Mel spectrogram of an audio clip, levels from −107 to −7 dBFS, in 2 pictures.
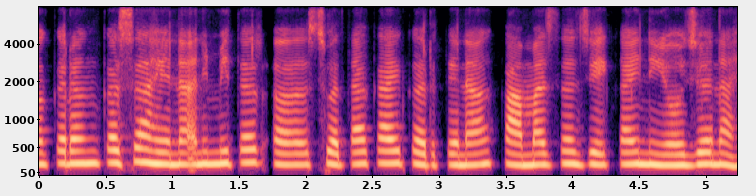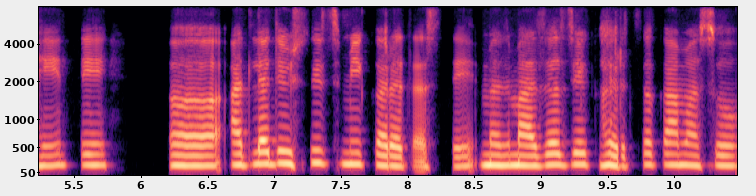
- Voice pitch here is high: Yes, high, 195 Hz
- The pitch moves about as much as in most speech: No, narrow, 2.1 semitones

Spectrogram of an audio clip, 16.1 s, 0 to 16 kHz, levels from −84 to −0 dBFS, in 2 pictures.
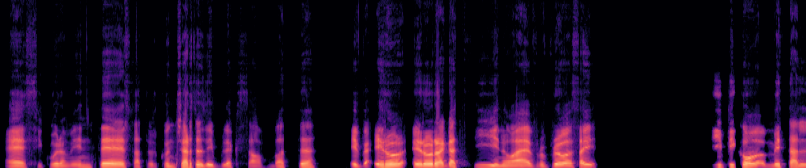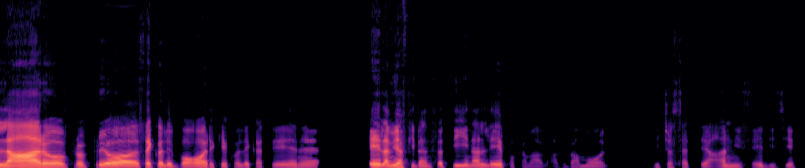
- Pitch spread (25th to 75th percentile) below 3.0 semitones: No, average, 3.6 semitones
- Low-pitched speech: Yes, low, 130 Hz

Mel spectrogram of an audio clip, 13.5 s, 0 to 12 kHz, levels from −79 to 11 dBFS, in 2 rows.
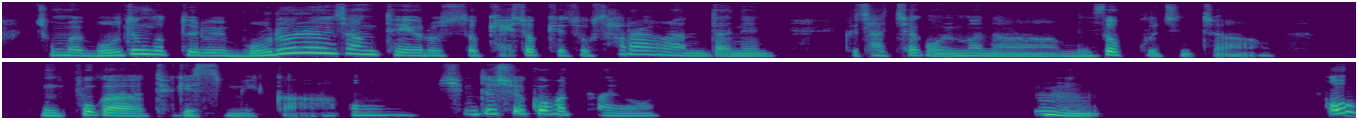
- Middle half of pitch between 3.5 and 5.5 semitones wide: No, wide, 6.1 semitones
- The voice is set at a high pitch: No, medium, 160 Hz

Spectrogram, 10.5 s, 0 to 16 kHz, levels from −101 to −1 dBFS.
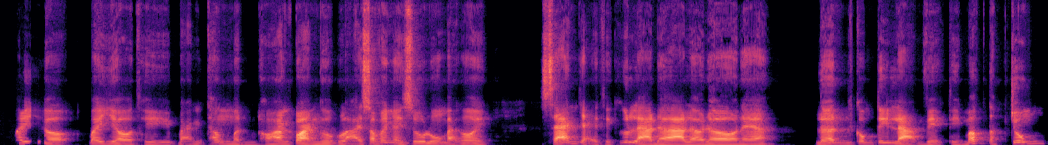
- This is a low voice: Yes, low, 130 Hz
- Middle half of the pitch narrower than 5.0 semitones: Yes, average, 3.1 semitones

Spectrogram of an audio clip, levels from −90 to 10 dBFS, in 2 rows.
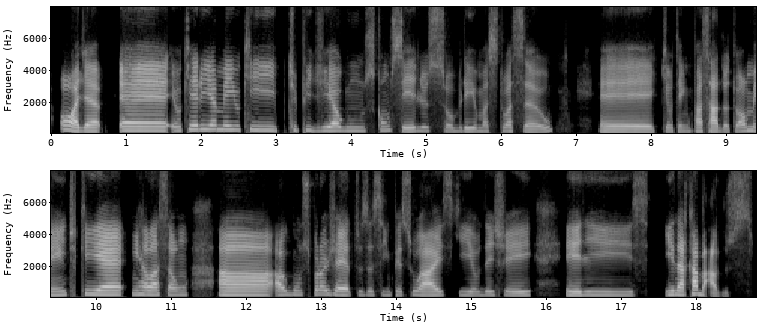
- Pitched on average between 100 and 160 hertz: No, high, 210 Hz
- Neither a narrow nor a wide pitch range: Yes, average, 3.7 semitones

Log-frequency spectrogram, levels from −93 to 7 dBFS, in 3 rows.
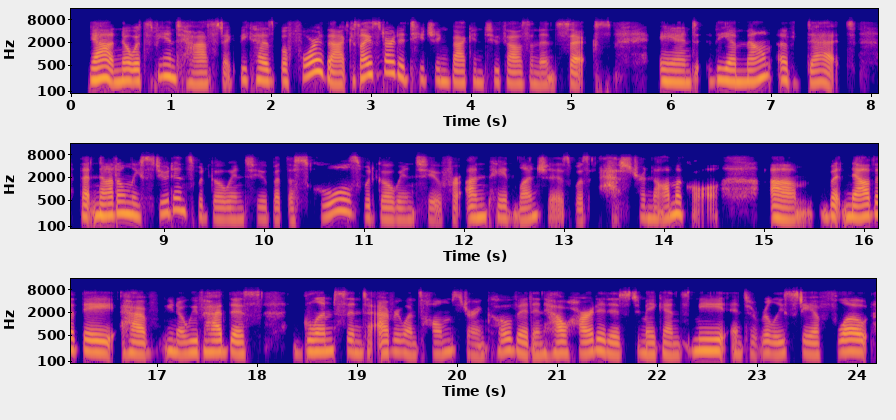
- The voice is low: No, medium, 180 Hz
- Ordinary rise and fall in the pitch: Yes, average, 3.3 semitones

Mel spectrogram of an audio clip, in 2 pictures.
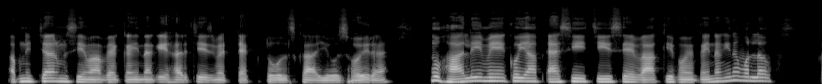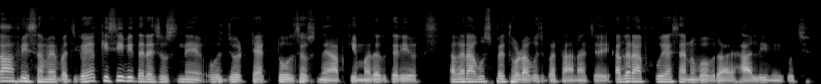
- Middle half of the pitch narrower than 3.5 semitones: No, average, 3.8 semitones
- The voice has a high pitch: No, low, 115 Hz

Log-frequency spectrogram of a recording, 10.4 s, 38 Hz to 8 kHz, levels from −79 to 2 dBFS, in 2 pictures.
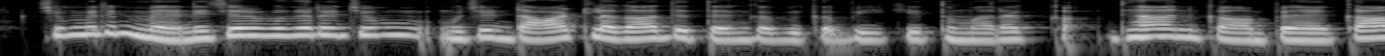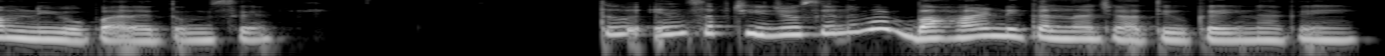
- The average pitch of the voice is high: Yes, high, 205 Hz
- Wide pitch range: Yes, wide, 6.6 semitones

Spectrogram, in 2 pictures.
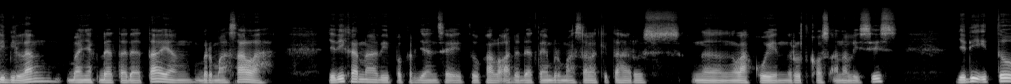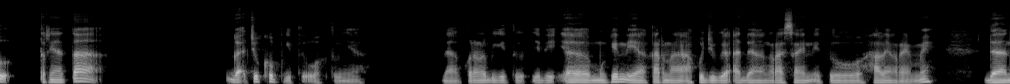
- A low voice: Yes, very low, 95 Hz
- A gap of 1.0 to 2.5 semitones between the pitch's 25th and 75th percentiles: Yes, narrow, 2.1 semitones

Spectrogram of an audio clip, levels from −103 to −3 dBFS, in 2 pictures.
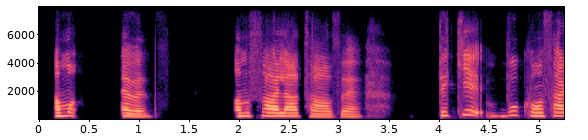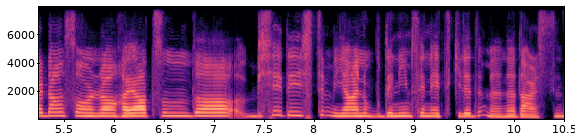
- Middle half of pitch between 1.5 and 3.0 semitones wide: Yes, narrow, 2.4 semitones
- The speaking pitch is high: Yes, high, 225 Hz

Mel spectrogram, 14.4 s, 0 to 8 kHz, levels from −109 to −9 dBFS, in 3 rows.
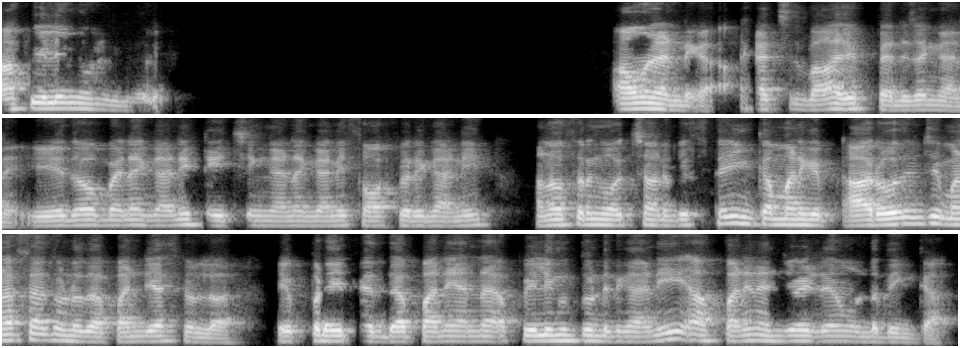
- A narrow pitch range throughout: Yes, narrow, 2.1 semitones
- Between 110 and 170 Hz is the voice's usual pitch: Yes, low, 135 Hz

